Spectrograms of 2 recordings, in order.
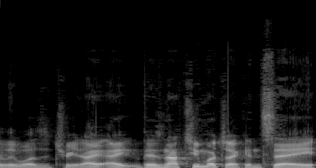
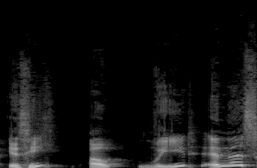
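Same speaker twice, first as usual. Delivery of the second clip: surprised; 11 semitones higher than usual. Retold or imitated. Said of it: "And I was like".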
